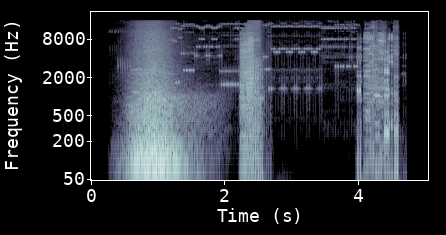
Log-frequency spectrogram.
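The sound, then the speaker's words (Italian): A segment transition sound effect: a loud swelling whoosh, then a second, shorter swish, with bright electronic beeps and chime tones running beneath. A final busy cluster of tones cuts off abruptly. “Non so se hai già la transizione quasi pronta, però ti lascio prepararla. Ogni tanto la mettiamo dentro, transizione.”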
